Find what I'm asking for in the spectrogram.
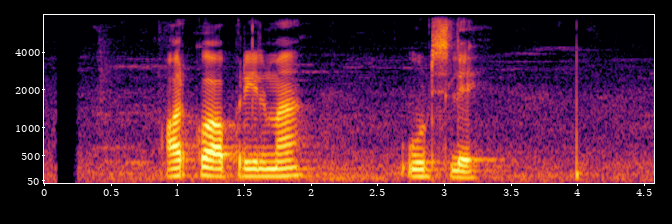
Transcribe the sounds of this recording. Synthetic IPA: ʌrkoʌprilma | uɽsle

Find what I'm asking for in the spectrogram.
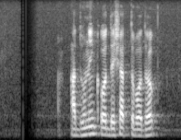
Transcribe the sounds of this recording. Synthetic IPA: ad̪ʱunikod̪eʃat̪ːobɔd̪ʱok

